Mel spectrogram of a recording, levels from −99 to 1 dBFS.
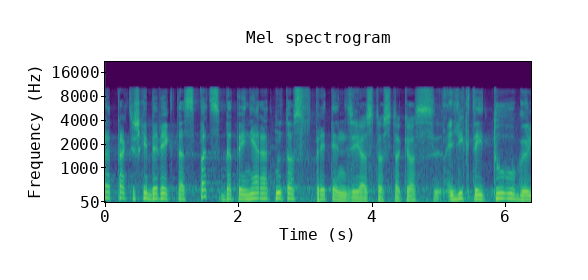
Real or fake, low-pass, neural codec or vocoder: fake; 9.9 kHz; vocoder, 22.05 kHz, 80 mel bands, Vocos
